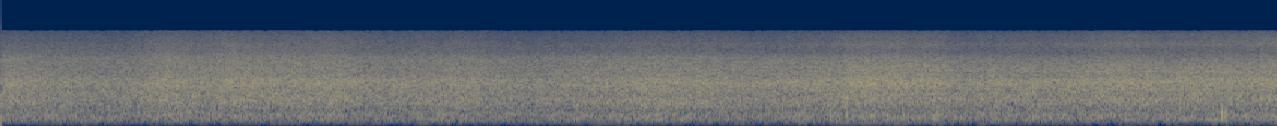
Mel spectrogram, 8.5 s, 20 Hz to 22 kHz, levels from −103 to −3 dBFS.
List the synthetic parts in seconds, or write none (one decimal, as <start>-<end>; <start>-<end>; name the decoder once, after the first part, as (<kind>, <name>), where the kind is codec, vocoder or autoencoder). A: none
